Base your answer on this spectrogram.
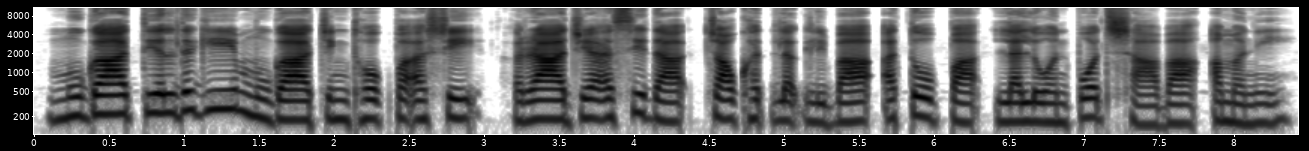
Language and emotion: Manipuri, neutral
